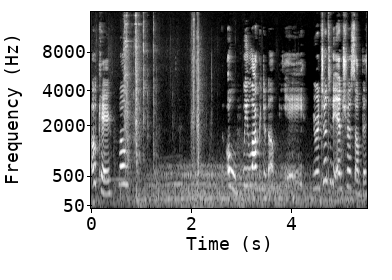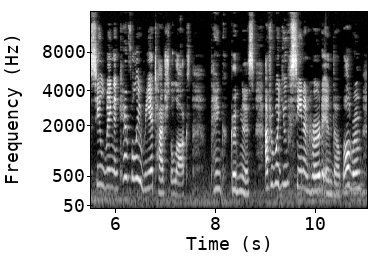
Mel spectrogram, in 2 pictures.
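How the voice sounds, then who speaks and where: A woman's voice: high-pitched, very animated, normal speed, sharp tone, a little hiss or hum. A woman doing a let's play, reading game text aloud and reacting in a chatty, playful way. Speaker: video game streamer doing a playthrough.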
